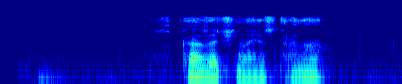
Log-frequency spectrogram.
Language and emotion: Russian, neutral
